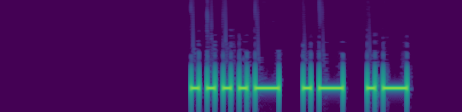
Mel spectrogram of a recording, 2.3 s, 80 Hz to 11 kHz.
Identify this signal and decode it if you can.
Morse code, heard as a keyed tone, about 30 wpm, 700 Hz. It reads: 4AA
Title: All Cut Numbers - 3-Digit 30wpm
